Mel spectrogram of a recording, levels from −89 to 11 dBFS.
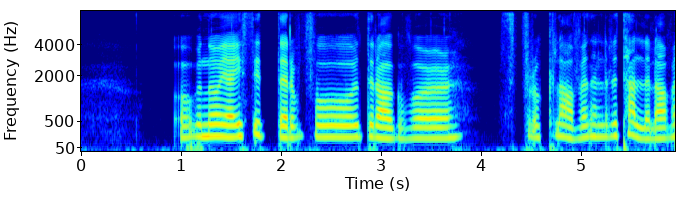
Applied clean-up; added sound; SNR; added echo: none; none; none; none.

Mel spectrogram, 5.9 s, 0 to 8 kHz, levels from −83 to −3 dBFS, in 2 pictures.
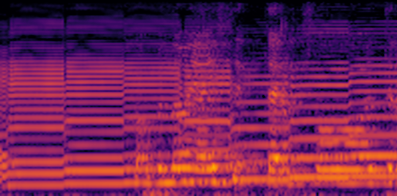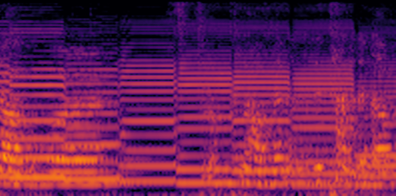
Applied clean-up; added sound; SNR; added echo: none; Wind instrument, woodwind instrument; 0 dB; reverberation time 0.7 s.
